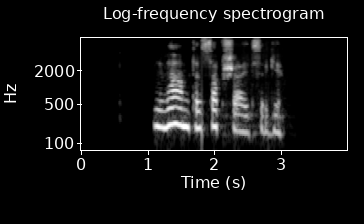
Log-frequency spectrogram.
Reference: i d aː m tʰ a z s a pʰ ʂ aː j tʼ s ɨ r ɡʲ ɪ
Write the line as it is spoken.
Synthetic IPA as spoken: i n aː m tʰ a z s a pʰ ʂ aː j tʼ s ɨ r ɡʲ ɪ

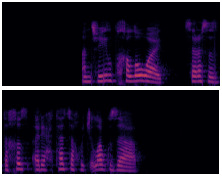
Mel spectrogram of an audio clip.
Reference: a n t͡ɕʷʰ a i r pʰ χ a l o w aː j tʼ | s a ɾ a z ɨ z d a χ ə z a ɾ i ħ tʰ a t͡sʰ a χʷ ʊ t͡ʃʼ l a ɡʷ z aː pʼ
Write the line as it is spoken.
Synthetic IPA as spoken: a n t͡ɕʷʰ a i l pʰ χ a l o w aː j tʼ | s a ɾ a s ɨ z d a χ ə z a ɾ i ħ tʰ a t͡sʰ a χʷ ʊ t͡ʃʼ l a ɡʷ z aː pʼ

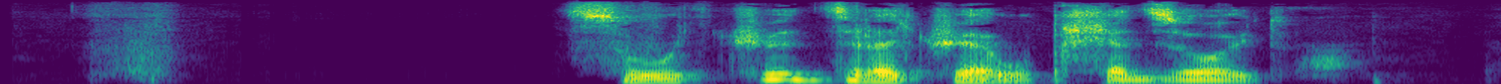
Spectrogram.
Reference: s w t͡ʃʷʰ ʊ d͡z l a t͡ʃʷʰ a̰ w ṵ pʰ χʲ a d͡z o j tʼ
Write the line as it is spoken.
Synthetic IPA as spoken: s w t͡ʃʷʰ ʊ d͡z r a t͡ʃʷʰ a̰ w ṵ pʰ χʲ a d͡z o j tʼ

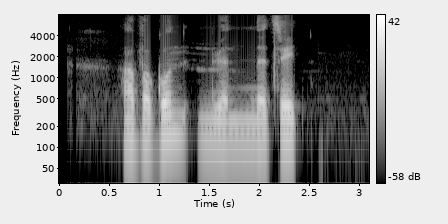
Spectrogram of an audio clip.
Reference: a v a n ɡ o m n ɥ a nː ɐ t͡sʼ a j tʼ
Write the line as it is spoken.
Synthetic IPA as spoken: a v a ɡ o n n ɥ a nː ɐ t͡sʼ e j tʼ

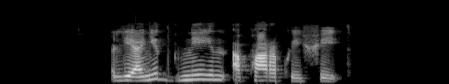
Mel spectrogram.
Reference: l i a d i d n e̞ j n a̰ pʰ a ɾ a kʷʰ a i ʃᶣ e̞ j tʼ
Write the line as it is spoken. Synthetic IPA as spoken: l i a n i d n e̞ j n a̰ pʰ a ɾ a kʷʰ a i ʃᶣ e̞ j tʼ

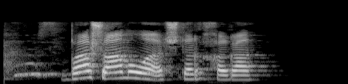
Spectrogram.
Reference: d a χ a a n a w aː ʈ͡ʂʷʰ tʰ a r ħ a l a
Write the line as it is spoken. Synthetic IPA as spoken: b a ʂ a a m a w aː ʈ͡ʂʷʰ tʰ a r χ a r a

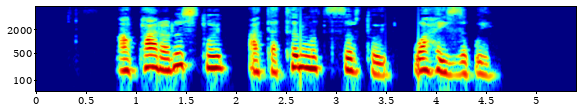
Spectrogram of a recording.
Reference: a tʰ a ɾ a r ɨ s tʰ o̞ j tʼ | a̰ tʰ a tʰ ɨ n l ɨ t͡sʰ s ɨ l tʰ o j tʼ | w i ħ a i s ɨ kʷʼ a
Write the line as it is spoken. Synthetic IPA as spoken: a pʰ a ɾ a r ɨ s tʰ o̞ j tʼ | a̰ tʰ a tʰ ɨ n l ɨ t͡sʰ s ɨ r tʰ o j tʼ | w a ħ a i z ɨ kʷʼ i

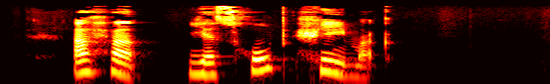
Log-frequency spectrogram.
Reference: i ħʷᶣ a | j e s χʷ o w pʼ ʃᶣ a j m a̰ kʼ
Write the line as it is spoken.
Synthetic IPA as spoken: a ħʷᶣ a | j a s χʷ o w pʼ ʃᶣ e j m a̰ kʼ

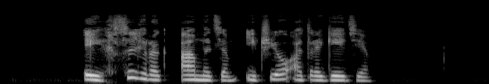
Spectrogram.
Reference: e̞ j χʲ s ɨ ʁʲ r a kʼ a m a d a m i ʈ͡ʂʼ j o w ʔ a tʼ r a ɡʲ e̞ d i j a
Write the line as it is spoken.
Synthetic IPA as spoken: e̞ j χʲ s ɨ ʁʲ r a kʼ a m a d͡z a m i ʈ͡ʂʼ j o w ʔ a tʼ r a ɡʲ e̞ d i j a

